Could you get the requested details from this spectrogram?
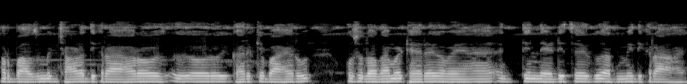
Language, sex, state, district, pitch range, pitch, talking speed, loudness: Hindi, male, Delhi, New Delhi, 125-135 Hz, 130 Hz, 210 wpm, -17 LUFS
